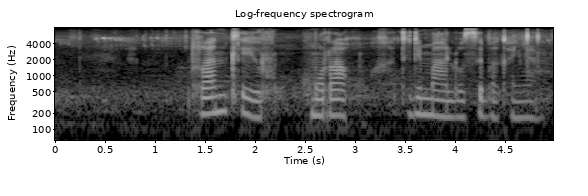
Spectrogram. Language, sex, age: Tswana, female, 21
